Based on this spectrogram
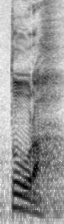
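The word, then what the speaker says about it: Torah: তোরাহ বলে ইহুদিরা উচ্চারণ করে যে তোরা যখন তাওরাত দেওয়া হলো।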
